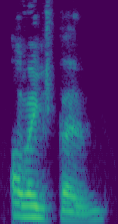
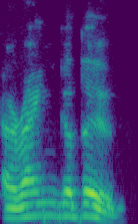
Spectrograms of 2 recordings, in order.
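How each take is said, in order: First: The first word ends with a plain 'j' sound. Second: The first word ends with an added 'a' sound. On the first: The speaker calls it wrong. "everyone took the piss out of me for saying Orange Boom" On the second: The speaker calls it right. "is how you pronounce it"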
